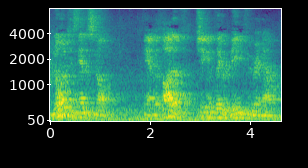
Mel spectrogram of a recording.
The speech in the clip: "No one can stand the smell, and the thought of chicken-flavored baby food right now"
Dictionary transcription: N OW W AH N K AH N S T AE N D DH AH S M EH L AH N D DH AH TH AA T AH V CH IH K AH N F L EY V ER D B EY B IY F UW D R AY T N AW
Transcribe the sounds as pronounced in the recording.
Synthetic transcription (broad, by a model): N OW W AH N K AH N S T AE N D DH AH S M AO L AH N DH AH TH AA T AH V SH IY K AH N P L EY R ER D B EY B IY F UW R AY T N AW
